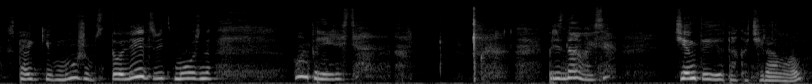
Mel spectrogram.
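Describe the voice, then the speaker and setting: Актриса в радиоспектакле играет игривую влюблённую молодую невесту, щебечет поддразнивающе, с придыханием. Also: female voice, high-pitched, animated, measured pace, pauses often, warm tone. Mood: delighted. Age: young adult. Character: playful, adoring young bride-to-be. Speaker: radio drama actor. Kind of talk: 1980s Soviet radio play acting.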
